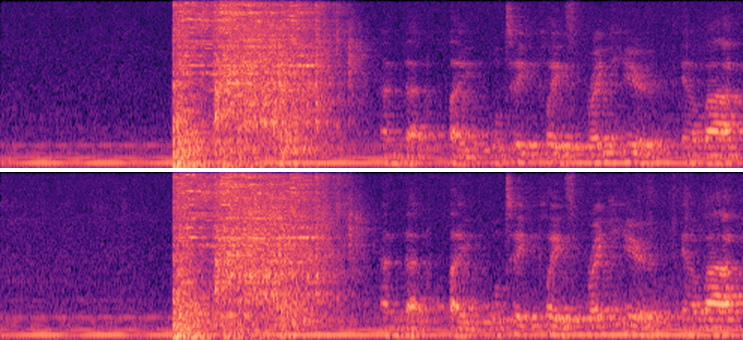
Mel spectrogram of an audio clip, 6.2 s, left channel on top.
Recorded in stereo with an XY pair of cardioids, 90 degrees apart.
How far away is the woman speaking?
About 7.5 m.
